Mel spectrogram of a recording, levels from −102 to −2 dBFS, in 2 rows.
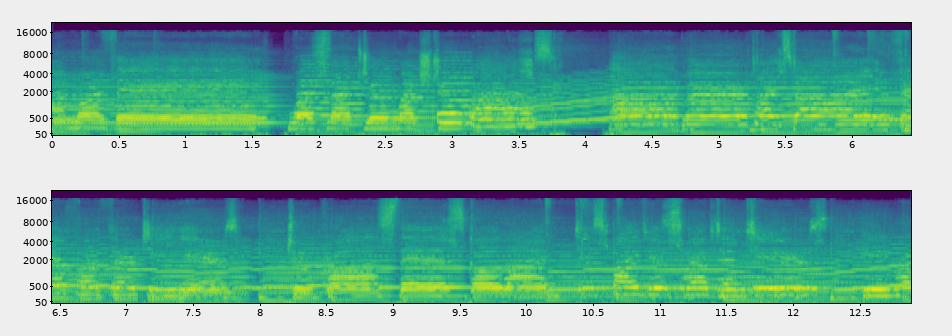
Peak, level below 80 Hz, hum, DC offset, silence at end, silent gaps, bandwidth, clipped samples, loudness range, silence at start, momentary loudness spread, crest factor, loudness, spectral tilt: -4 dBFS; -42 dBFS; none; under 0.1%; 0 s; none; 17 kHz; under 0.1%; 2 LU; 0 s; 5 LU; 14 dB; -18 LUFS; -4 dB/octave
